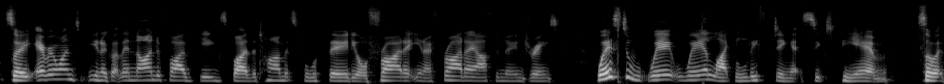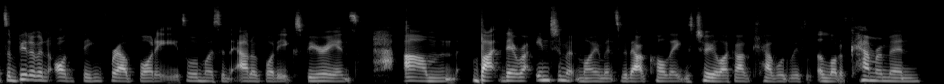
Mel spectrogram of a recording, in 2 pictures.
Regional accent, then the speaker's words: Perth, Western Australia, Australia; Born and bred in Perth, um, and we grew up in the suburb of Hammersley, so in the north

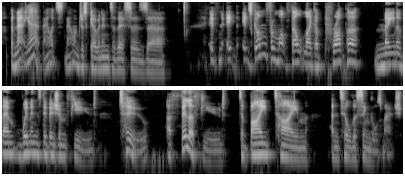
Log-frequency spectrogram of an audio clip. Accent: Wales, United Kingdom; My home country of Wales

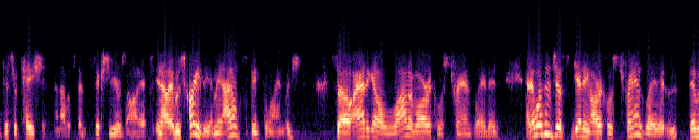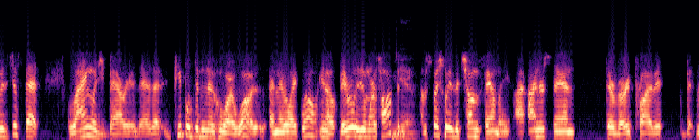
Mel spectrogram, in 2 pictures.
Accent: New York City, New York, United States; I grew up in New York City and in the 70s

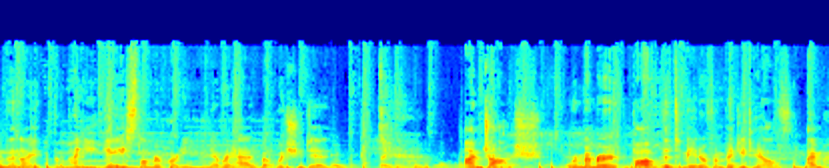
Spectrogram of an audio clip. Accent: Vancouver, British Columbia, Canada; I'm a Filipino person from Vancouver, Canada.

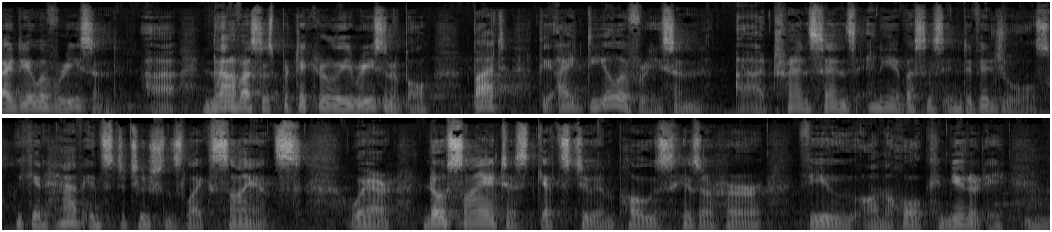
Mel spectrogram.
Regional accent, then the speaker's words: United States

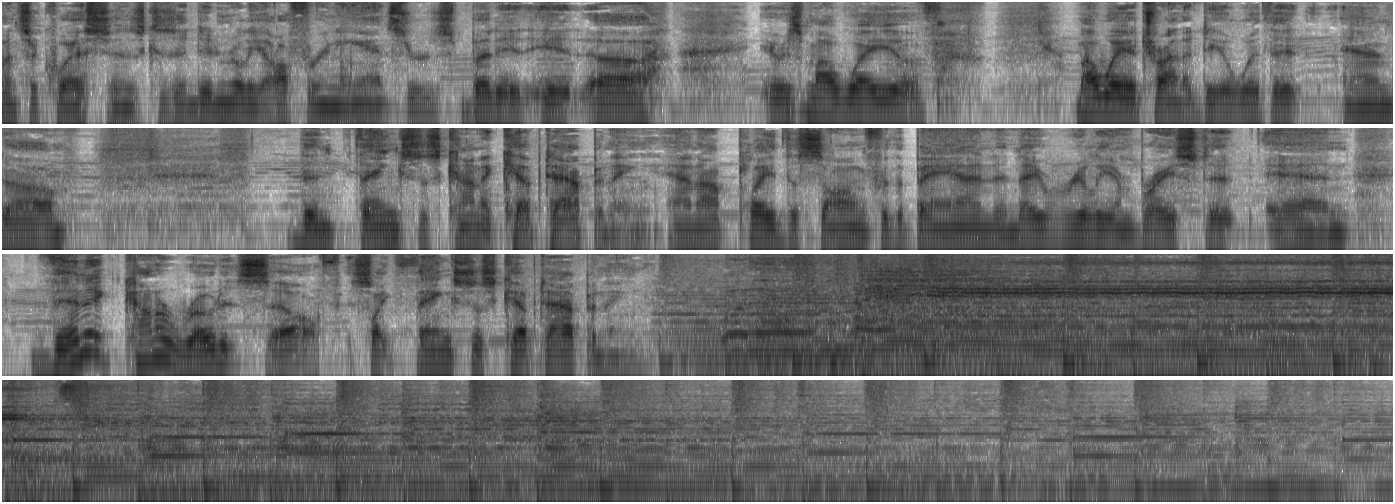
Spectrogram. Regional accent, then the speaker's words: Alabama, United States; born or raised there; moved away

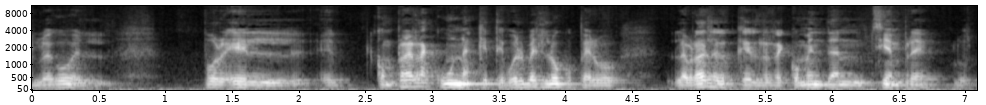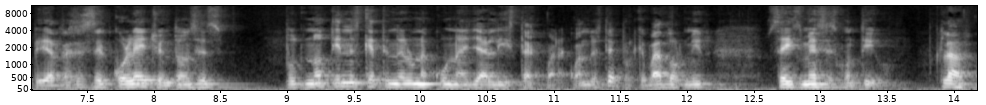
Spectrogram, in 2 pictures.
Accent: San Luis Potosí, Mexico; now in Mexico City, Mexico; Yo soy de San Luis.

